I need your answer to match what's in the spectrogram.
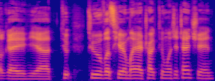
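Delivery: ordinary talk, nothing marked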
